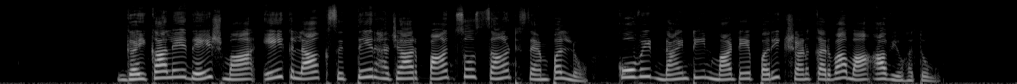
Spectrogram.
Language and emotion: Gujarati, neutral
